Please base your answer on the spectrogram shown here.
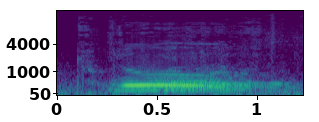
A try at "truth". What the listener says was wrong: It's a very long vowel. It's not truth. It is truth.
